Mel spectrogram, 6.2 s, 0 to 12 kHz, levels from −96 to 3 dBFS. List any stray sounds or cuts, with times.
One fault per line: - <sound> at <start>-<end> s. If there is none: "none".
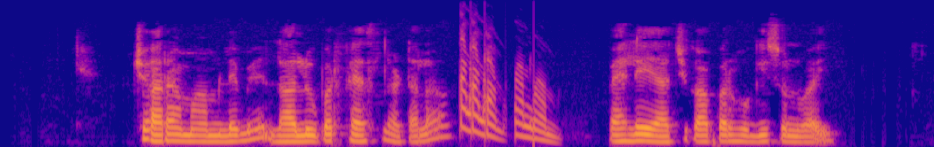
- chirp at 3.1-3.8 s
